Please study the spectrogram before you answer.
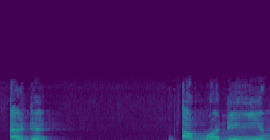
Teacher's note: أج أج، لا يجري الصوت عند نطق الجيم، هذه جيم عامية، ولا يغير مكان الجيم بالتقديم إلى الأمام باستعمال منطقة أمام وسط اللسان وهي منطقة الدال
